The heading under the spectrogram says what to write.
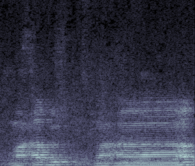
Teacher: qalqalah ditekan dipantulkan cepat. Maab maab itu qalqalahnya harus keluar.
